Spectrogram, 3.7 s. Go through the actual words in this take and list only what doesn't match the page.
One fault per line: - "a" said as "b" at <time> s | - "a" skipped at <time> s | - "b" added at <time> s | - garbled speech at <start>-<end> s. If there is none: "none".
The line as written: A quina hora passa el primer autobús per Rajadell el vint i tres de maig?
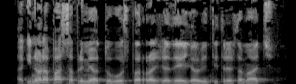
none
